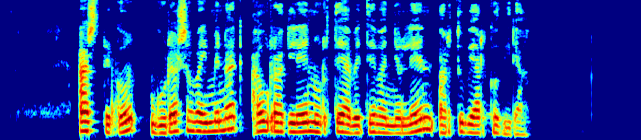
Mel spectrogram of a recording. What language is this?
Basque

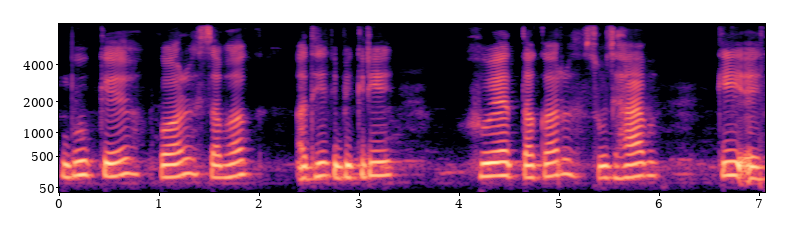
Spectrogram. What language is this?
Maithili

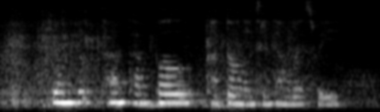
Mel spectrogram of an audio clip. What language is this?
English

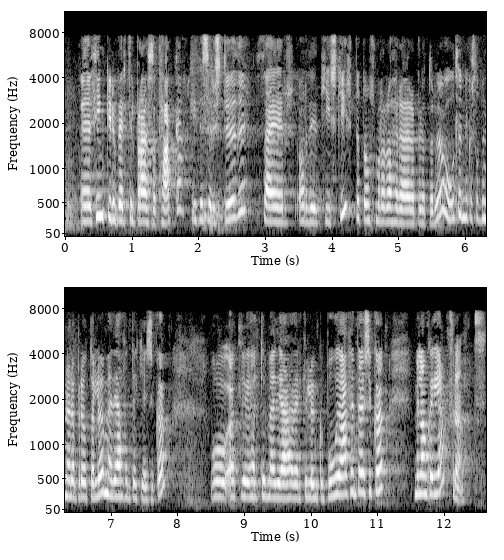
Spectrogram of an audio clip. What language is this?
Icelandic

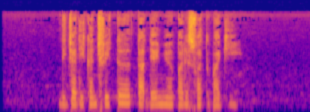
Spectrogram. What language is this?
Malay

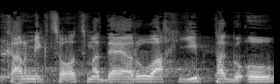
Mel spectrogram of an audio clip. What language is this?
Hebrew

